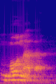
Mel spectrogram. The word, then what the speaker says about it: monad: ele chamavam de monanda se escreve monard com d mudo mas lê-se monada que é o nosso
